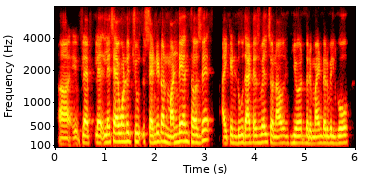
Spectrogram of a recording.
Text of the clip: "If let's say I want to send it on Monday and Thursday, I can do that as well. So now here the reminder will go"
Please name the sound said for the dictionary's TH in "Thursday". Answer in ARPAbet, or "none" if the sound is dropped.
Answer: T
